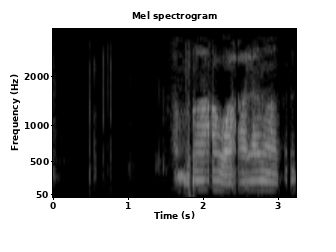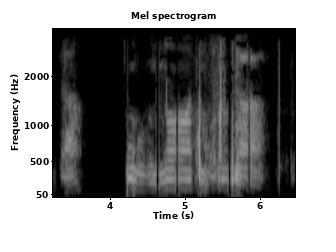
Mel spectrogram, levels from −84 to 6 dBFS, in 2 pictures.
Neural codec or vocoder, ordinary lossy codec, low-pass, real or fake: codec, 16 kHz, 6 kbps, DAC; MP3, 16 kbps; 3.6 kHz; fake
